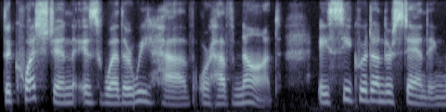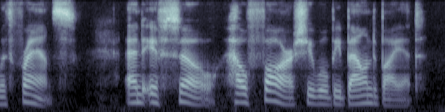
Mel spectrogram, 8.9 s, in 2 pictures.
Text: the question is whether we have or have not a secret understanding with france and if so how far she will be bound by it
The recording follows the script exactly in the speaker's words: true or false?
true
